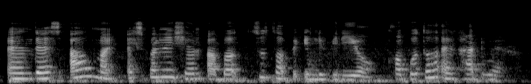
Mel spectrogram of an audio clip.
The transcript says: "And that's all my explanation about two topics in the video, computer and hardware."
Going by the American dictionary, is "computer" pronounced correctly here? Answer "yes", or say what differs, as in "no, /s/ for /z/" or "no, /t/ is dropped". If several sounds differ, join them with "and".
no, /m/ is dropped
